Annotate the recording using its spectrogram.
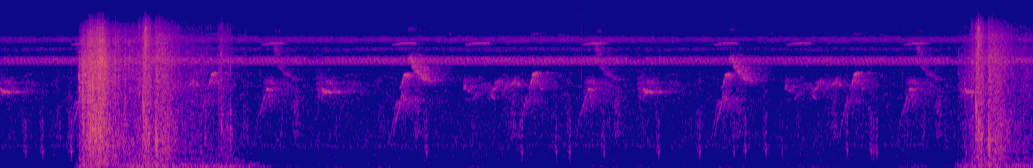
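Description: A gorilla grunts loudly.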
